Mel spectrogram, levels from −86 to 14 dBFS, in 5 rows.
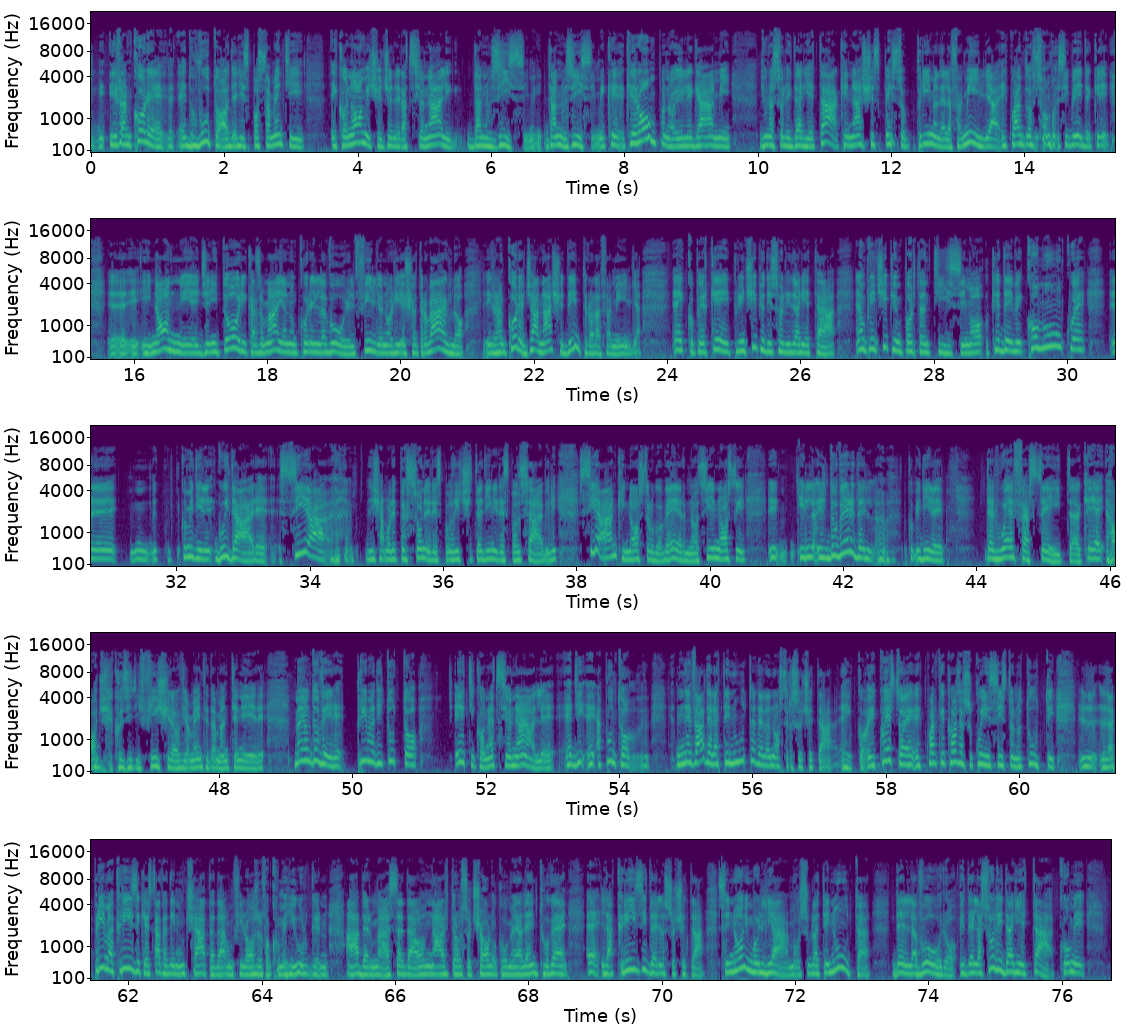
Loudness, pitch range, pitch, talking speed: -22 LUFS, 180-230 Hz, 200 Hz, 135 wpm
